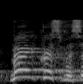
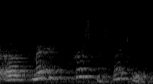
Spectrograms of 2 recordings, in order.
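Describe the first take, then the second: First: High, bright Merry Christmas; spring a cheerful greeting on strangers; cheery greeting. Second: Flustered reply. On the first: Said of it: "And I say". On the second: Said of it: "Oh, yeah". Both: Retold or imitated.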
